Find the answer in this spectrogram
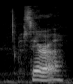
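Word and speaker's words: Cera: Sarah.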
